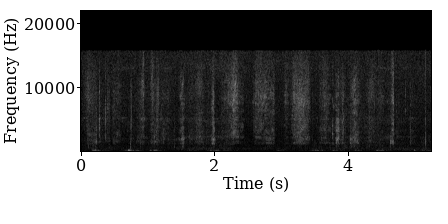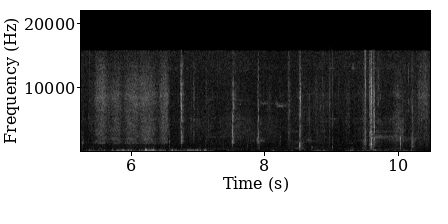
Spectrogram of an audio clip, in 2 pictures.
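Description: Hands pressing and patting pie pastry dough flat on a floured plastic cutting board, without a rolling pin: irregular soft thumps and rubbing with scattered light clicks, the thumps heaviest a little past the middle.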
